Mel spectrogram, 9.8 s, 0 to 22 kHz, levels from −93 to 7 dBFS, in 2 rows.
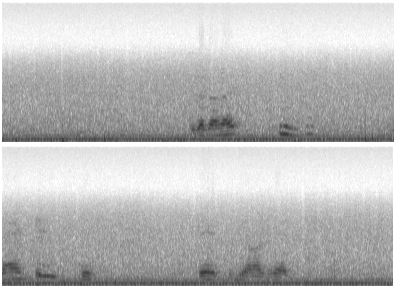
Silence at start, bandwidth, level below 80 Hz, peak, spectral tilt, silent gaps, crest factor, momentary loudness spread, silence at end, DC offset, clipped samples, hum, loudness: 0 s; 5 kHz; -34 dBFS; -10 dBFS; -9.5 dB/octave; none; 16 dB; 6 LU; 0 s; under 0.1%; under 0.1%; none; -27 LUFS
